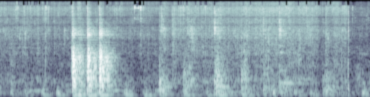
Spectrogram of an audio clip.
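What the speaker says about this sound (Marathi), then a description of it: "ही चांगली हलवून परतवून घ्या।" Green chillies sizzle in a little tempering oil in a kadai while being stirred, with bursts of crackling, scraping spoon strokes against the metal pan and a steady frying hiss underneath.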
